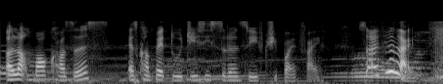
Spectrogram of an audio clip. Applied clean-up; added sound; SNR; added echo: none; Dog; 11 dB; none.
